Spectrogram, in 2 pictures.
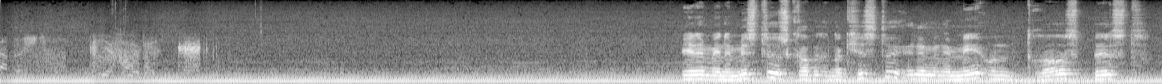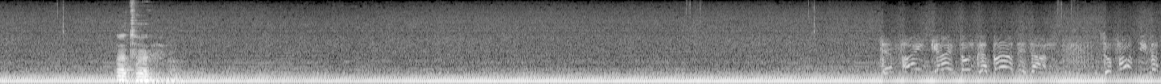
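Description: An aircraft engine drones steadily.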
